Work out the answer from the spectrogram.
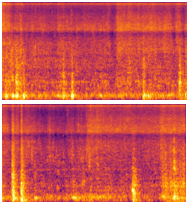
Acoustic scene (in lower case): kitchen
